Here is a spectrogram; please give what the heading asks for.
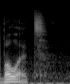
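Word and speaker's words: Bulleit: need to brush okay I don't pronounce bullet pronounced bullet Oh bullet distillery that's a hell of a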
